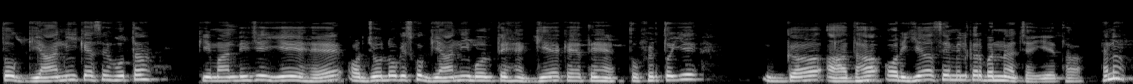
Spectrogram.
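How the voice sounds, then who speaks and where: This man's voice is high and mellow, his pace measured, as he teaches pronunciation online. He breaks words into syllables and corrects students patiently, heard through a somewhat muffled microphone.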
